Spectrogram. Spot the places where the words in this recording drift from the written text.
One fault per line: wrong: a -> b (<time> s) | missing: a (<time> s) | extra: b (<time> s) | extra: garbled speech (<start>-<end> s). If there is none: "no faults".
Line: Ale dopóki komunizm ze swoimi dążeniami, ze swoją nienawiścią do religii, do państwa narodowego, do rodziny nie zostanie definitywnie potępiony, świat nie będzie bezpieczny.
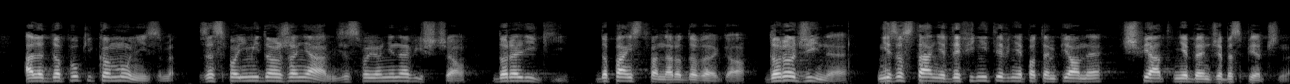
no faults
